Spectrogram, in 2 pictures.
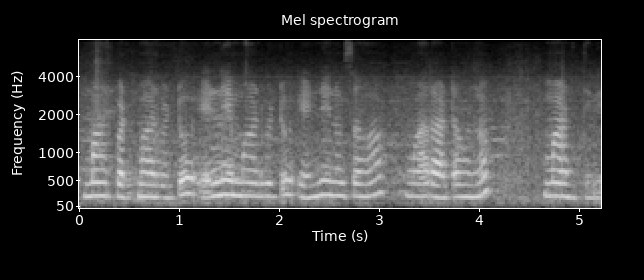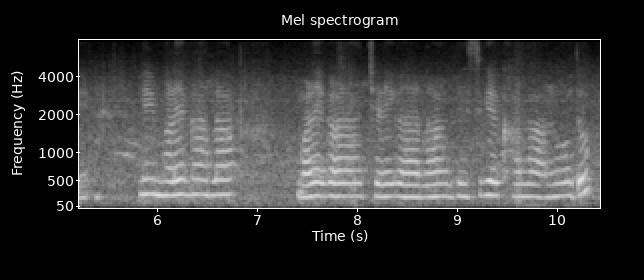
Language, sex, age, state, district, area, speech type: Kannada, female, 30-45, Karnataka, Vijayanagara, rural, spontaneous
